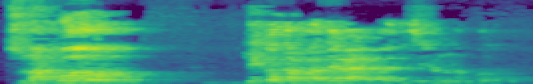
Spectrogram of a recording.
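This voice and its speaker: A man's voice: high voice, brisk, fairly bright tone, dull audio. A man preaching a sermon in a conversational way, often calling his congregation brothers. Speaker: pastor. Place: church hall. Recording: echoey church hall, from far off.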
